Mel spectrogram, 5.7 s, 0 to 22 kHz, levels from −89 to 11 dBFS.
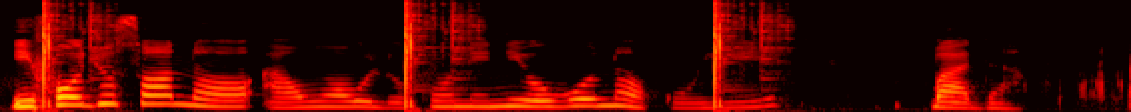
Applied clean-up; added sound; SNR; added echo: none; Shatter; 0 dB; none.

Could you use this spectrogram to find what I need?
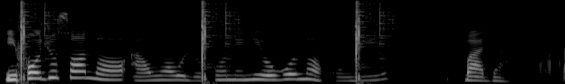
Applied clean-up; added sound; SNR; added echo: classical method Wiener filter.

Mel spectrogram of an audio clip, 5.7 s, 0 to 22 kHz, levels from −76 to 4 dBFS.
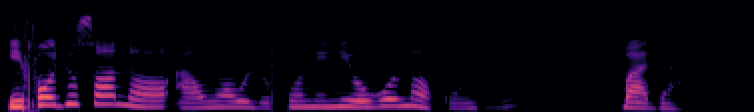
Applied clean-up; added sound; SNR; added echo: neural mask model DeepFilterNet 3.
